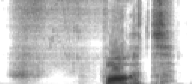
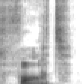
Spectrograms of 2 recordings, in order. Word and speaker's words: Fought: Fought. Yeah. Huh. Yeah, it's spelled weird, but his name is Fought, essentially.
